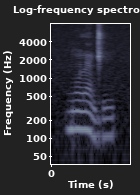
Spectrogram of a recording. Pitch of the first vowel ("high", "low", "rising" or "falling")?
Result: high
